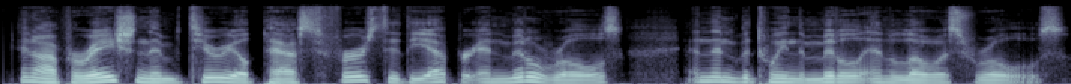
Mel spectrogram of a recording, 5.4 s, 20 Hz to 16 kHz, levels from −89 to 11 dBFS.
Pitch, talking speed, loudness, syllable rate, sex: 135 Hz, 225 wpm, -17 LUFS, 6.4 syllables/s, male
